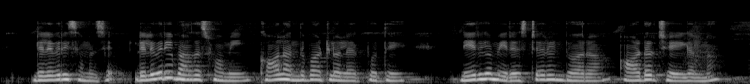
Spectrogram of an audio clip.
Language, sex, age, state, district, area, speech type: Telugu, female, 30-45, Andhra Pradesh, Krishna, urban, spontaneous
